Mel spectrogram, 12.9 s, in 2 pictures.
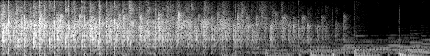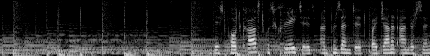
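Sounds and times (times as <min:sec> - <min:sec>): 
crowd applauding: 0:00.0 - 0:05.4
speech: 0:09.8 - 0:12.8.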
